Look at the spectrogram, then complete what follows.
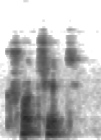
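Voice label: "crotchet", British English; pronunciations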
